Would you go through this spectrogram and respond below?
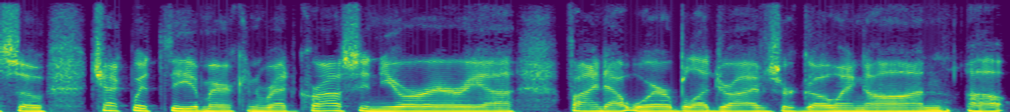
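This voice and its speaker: A man of average pitch chats casually as a podcast co-host. He speaks a little haltingly, repeating words as he finds his way, and is recorded dry with little room sound. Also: a bit bright, no echo.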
